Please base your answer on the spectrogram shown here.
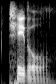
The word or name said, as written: teedle board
